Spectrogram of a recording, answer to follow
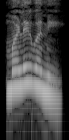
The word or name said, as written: ಮಳೆವನಿ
